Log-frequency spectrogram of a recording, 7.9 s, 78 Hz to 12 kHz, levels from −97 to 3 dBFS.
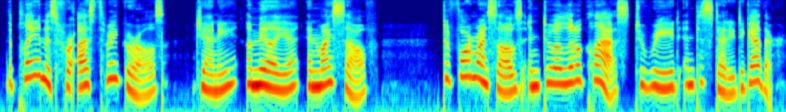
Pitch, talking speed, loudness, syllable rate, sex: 260 Hz, 185 wpm, -17 LUFS, 5.4 syllables/s, female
